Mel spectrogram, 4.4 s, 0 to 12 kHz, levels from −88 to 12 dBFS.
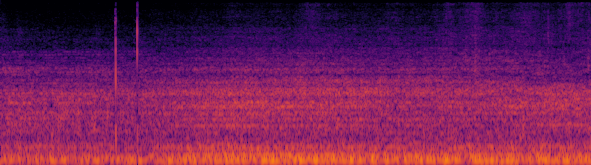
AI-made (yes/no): no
